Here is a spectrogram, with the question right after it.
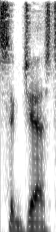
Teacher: the accent is in the second syllable corresponding to jest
